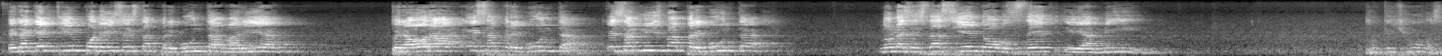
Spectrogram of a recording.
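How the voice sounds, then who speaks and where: A man's voice: very high voice, fairly bright tone, slight background noise. A man preaching a fervent sermon to a congregation, repeating his phrases as he addresses them. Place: church. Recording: very echoey hall, mic from far off.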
